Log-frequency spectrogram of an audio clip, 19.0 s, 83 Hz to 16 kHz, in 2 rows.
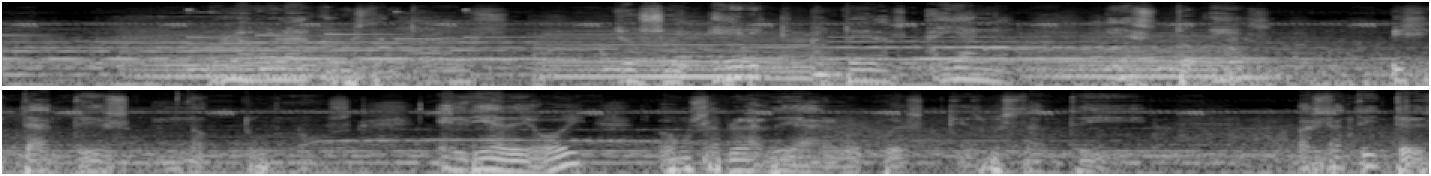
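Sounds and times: crickets chirping: 0:00.0 - 0:19.0
faint eerie tones: 0:00.0 - 0:19.0.

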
